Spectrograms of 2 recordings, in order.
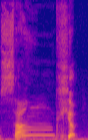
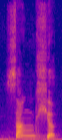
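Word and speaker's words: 쌍지읒: Este se pronuncia como Sanghyot, Sanghyot, o sea, doble J.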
